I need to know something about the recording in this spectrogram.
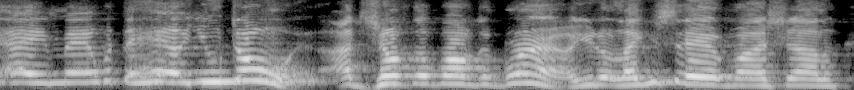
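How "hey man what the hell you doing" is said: high, loud outraged call-out; angry protest. Retold or imitated. The narrator confronting a cop who planted dope, high and outraged. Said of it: "I said".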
